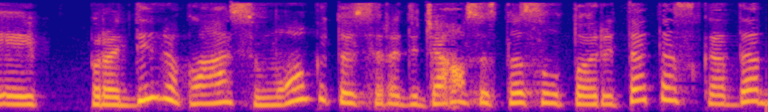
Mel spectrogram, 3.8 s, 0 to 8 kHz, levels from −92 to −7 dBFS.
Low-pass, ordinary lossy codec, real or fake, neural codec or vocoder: 7.2 kHz; AAC, 32 kbps; fake; vocoder, 22.05 kHz, 80 mel bands, HiFi-GAN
